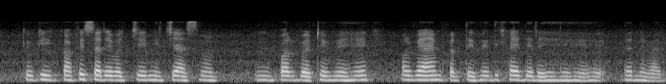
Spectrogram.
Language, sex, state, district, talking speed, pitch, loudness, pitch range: Hindi, female, Uttarakhand, Uttarkashi, 200 wpm, 200 Hz, -17 LUFS, 190-210 Hz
